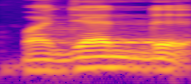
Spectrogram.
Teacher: Qalqalah sugr ada Dal sukun di tengah-tengah kata jadi dalnya dibaca qolqolah dipantulkan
